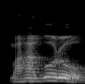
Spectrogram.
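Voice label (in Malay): "mahaguru", Malay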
